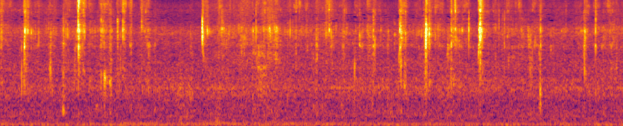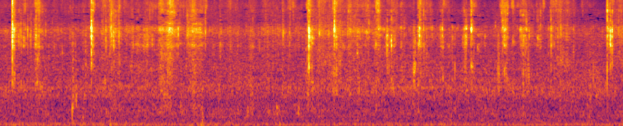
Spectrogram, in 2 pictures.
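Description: Close-miked chewing of a large steamed dumpling, with many sharp wet mouth clicks and smacks at irregular intervals.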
